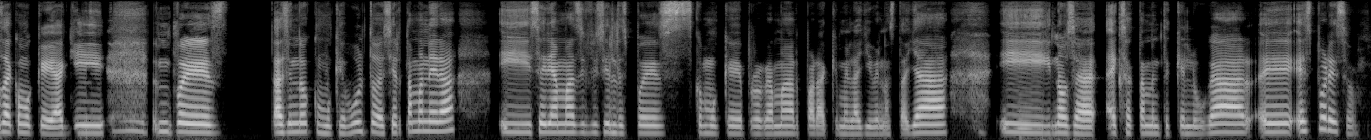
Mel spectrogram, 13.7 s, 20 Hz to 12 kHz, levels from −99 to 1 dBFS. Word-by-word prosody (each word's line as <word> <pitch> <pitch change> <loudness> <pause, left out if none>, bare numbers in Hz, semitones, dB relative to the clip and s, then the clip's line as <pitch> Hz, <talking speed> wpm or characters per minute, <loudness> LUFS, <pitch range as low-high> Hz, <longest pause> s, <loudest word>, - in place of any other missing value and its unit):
sea, 215 -1 +5
como 205 -1 -3
que 180 -3 +2
aquí, 190 +2 +1 0.7
pues, 205 -3 +6 0.4
haciendo 215 +1 +3
como 195 -3 -8
que 185 - -9
bulto 220 +3 -5
de 190 - +1
cierta 200 +3 -4
manera 240 +2 +3 0.4
y 210 -1 -2
sería 210 0 +3
más 210 0 +1
difícil 205 0 -6
después 190 -1 +1
como 190 -2 -8
que 180 -1 -6
programar 180 +1 -4
para 90 - -5
que 180 - -20
me 175 - -8
la 170 - -4
lleven 170 0 -10
hasta - - -9
allá 200 0 +4 0.5
y, 205 -2 0
no 195 0 +3
sé, 175 -2 +3
exactamente 185 -1 -3
qué 185 +1 -9
lugar. 210 +4 +2
Eh, 215 0 +2
es 240 0 0
por 285 -2 -1
eso. 205 -8 -3
195 Hz, 160 wpm, -25 LUFS, 185-210 Hz, 0.7 s, pues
